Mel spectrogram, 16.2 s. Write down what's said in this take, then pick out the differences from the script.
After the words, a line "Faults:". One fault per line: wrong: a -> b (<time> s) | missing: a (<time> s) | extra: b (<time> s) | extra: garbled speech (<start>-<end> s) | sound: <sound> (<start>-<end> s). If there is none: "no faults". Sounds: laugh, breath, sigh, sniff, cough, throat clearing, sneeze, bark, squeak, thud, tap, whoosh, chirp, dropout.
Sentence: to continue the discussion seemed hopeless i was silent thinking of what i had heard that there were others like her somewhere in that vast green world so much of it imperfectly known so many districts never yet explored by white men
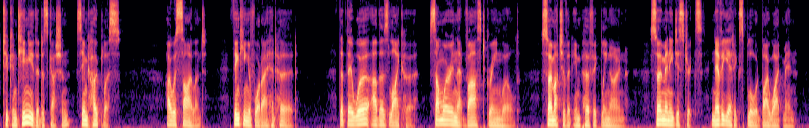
to continue the discussion seemed hopeless i was silent thinking of what i had heard that there were others like her somewhere in that vast green world so much of it imperfectly known so many districts never yet explored by white men
Faults:
no faults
